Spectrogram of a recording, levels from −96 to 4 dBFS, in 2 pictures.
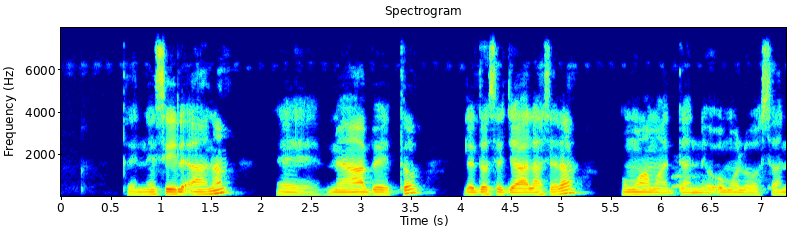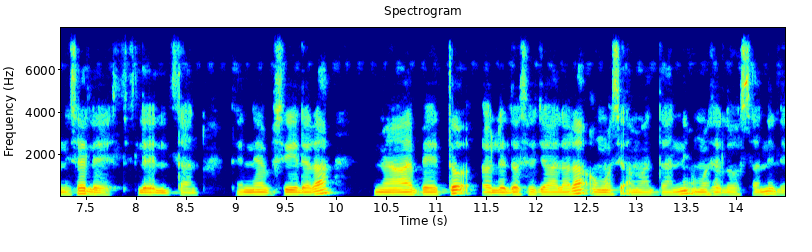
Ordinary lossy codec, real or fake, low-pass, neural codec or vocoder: Opus, 64 kbps; real; 7.2 kHz; none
